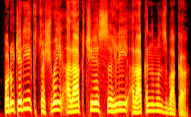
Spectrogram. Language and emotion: Kashmiri, neutral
